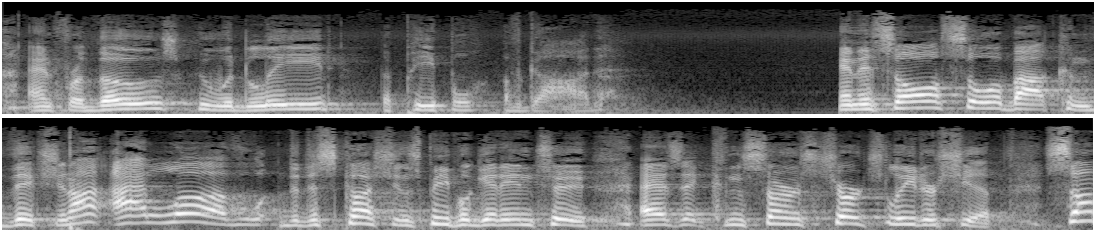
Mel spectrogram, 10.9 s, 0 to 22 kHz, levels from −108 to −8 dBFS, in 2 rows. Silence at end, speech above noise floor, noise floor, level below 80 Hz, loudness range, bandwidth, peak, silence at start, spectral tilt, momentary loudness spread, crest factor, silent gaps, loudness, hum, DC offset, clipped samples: 0 s; 48 dB; -67 dBFS; -50 dBFS; 6 LU; 15.5 kHz; -2 dBFS; 0 s; -5 dB/octave; 13 LU; 16 dB; none; -19 LUFS; none; under 0.1%; under 0.1%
